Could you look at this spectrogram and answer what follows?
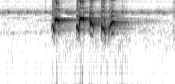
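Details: A red-whiskered bulbul sings one brief bubbling phrase of four warbled, slurred notes, clear and close in a quiet setting.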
